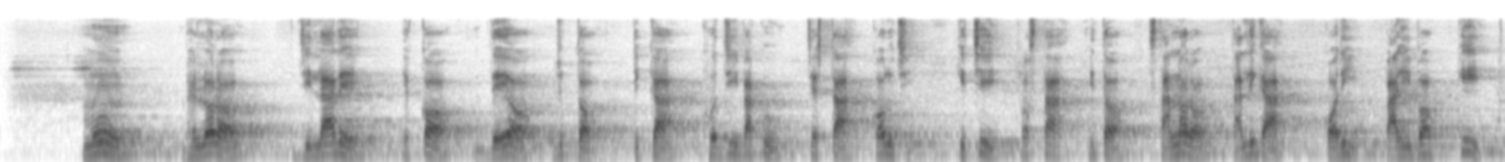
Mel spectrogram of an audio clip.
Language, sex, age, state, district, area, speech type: Odia, male, 45-60, Odisha, Nayagarh, rural, read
